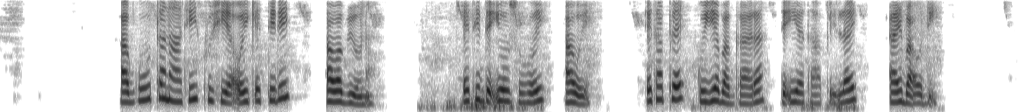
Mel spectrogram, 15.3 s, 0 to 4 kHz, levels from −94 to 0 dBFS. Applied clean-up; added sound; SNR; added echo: none; none; none; none.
